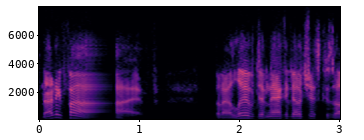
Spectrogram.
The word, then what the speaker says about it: Nacogdoches: lived in nacogdoches and i know how to say it because i lived there even though it's spelled nak hog duchess yep and worked in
